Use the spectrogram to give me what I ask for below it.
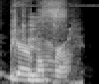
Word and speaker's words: Jerrabomberra: Did I pronounce it correctly? – Jerrabomberra.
